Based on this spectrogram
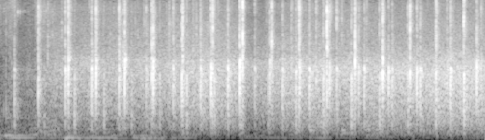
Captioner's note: audience applauding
